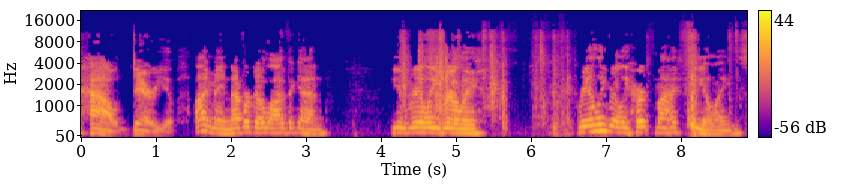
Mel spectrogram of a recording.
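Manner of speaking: hurt, offended tone laced with sarcasm. Reacting on a live stream to a viewer's thumbs down, sarcastic mock hurt. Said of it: "Can you hear the sarcasm?".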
